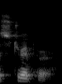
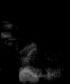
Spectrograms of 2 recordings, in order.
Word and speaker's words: striper: And there is the stripper. Oops. Oh, the Y is a long I sound, striper.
